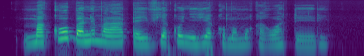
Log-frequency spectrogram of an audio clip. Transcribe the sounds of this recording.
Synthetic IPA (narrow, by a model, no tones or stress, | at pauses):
makobanemaɾaːtaiðiakoɲiɦiakomɔmɔkaɣwateːɾi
